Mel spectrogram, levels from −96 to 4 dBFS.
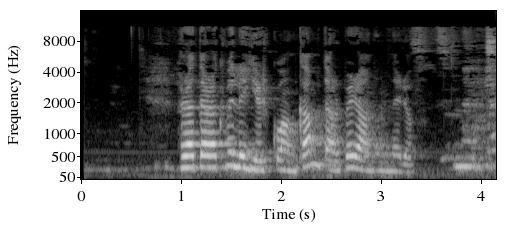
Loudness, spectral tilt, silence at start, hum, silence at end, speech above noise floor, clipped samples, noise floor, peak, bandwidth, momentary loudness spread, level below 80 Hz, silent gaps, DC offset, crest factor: -22 LUFS; -5 dB/octave; 0.75 s; none; 0 s; 31 dB; under 0.1%; -53 dBFS; -6 dBFS; 11.5 kHz; 16 LU; -60 dBFS; none; under 0.1%; 18 dB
